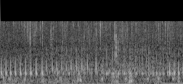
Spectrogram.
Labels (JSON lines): {"label": "biophony, rattle response", "recorder": "SoundTrap 500"}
